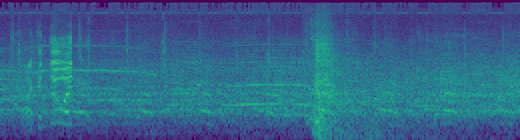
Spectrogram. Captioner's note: crowd cheering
